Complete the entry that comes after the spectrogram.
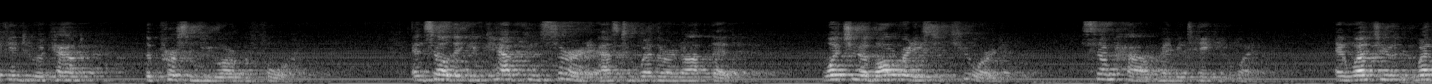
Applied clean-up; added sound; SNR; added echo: none; Mechanisms; 17 dB; reverberation time 1.3 s.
